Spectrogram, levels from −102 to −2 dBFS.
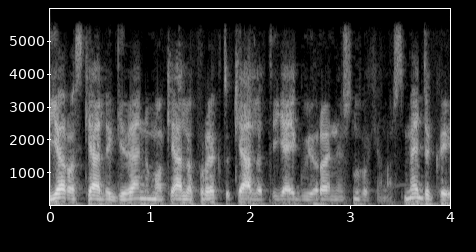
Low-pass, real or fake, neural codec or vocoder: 5.4 kHz; real; none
